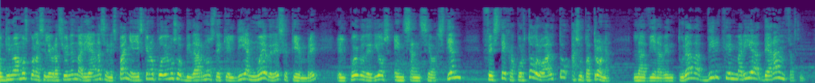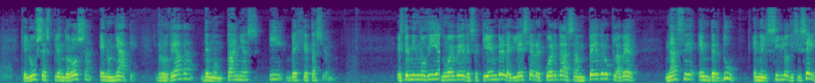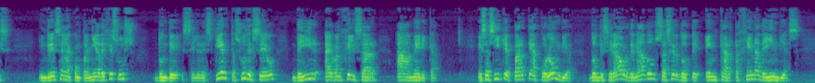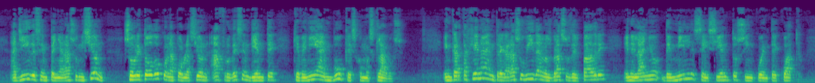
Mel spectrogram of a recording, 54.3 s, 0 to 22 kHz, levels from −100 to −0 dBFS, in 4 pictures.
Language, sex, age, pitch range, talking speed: Spanish, male, 30-49, 145-195 Hz, 150 wpm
